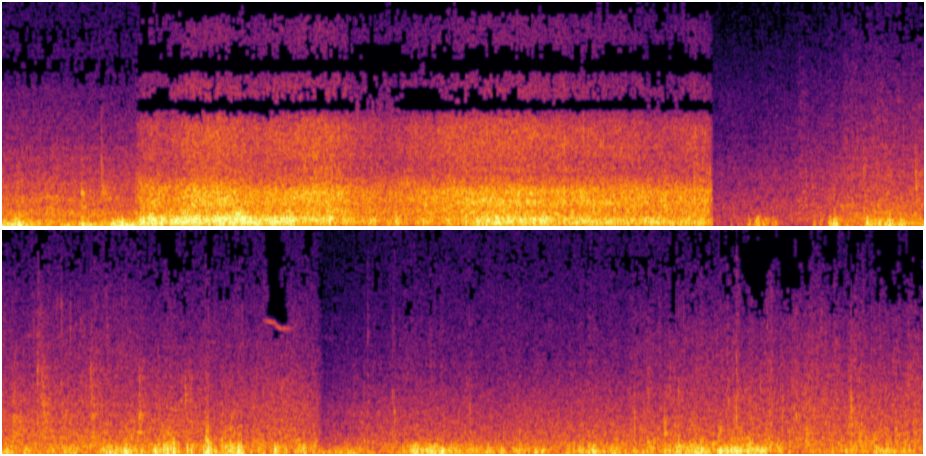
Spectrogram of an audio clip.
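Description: Wind buffeting the microphone over the wash of sea water in a harbour. It is loud for the first several seconds, drops off suddenly about seven seconds in, and then comes and goes in gusts.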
